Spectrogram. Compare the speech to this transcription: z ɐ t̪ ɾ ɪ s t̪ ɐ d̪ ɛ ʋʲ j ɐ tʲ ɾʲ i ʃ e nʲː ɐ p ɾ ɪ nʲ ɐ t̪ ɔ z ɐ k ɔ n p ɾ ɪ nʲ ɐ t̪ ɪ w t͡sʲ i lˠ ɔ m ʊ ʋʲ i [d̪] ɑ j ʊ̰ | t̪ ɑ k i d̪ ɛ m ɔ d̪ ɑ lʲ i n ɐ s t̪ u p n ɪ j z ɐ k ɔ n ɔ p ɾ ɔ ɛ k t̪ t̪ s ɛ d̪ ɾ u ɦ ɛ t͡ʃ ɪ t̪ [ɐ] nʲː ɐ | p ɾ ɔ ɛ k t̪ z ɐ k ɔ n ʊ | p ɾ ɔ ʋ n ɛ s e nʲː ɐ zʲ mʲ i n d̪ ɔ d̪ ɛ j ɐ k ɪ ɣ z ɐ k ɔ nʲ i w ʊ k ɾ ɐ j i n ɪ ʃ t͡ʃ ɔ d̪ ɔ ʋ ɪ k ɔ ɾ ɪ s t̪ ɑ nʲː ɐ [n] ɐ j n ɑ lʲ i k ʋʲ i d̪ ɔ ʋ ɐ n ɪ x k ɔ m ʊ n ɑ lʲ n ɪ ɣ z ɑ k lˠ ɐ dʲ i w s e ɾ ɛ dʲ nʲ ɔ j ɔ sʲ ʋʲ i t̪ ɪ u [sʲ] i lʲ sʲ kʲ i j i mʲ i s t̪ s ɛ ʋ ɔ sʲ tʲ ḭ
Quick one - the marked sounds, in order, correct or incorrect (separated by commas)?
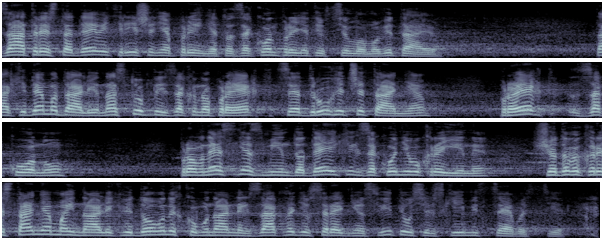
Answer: incorrect, incorrect, incorrect, correct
